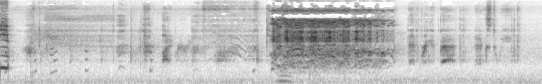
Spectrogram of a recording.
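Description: A cartoon's soundtrack playing through computer speakers and picked up across the room: quiet voices with some background music. A short loud sound comes right at the start, and a louder, hissy stretch of sound runs for about two seconds from around four seconds in.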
